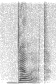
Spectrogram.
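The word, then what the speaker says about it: דלת: the bottom left Tov so this is delat and since it's an again its a sega late so the accidents going to be on the first syllable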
